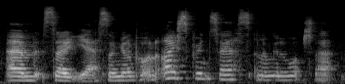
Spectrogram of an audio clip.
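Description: A woman's voice: mid-range voice, animated, fairly quick, slight background noise. A young woman, chatting casually to camera in her living room while congested from a head cold. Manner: chatty, giggly. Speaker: vlogger. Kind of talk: casual vlog chat. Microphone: handheld camera at arm's length.

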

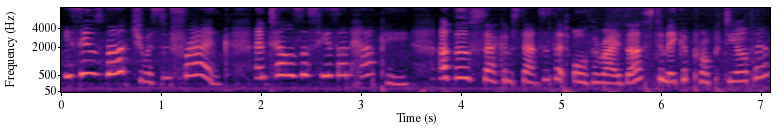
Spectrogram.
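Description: A woman's voice: extremely high pitch, sing-song, moderate pace, few pauses, fairly bright tone, pitched above the performer's own voice, heavily acted, rough recording. A woman voicing a composed, bold young princess in a gothic novel, formal and imperious. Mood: reproving. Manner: imperious, formal, archaic diction. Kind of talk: gothic novel read-aloud.

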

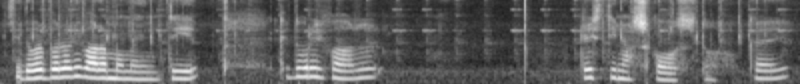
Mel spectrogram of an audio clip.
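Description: A woman's voice: a little high, steady tone, slow pace, long pauses, dark tone, a little hiss or hum. A woman chatting casually through a game as a video host, reading on-screen text aloud as she comments.

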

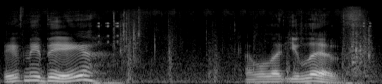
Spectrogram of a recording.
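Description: A man's voice: medium pitch, expressive, slow, vocal fry, slight background noise. A man giving casual playthrough commentary on a video game, talking cheekily to the enemies as he plays. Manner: talks to game enemies, mock-taunting, swearing. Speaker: gameplay streamer and mod author.

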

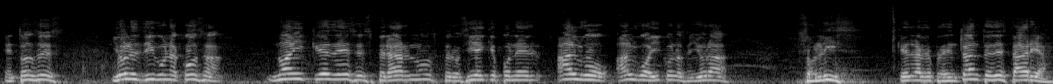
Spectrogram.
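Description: A man's voice: high voice, normal speed, a little mellow, low-quality recording. An older man from Mexico with a Mexican accent, giving an earnest, rousing rally speech outdoors into a handheld mic. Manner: earnest, rousing, asks pointed questions. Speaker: rally speaker. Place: outdoors in a park.

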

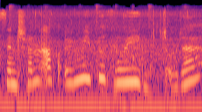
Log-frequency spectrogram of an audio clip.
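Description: A woman in her early thirties, a mother chatting casually to a handheld camera on a walk by a lake outdoors and calling out loudly to her dog now and then. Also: high-pitched, fast talker, noisy background. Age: early 30s. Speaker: vlogger and mother. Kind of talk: casual walk-and-talk vlog. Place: outdoors on a lakeshore beach. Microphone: handheld camera at arm's length.

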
